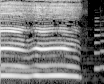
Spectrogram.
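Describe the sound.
A girl cries in a long, high, sustained wail that holds steady and then breaks off abruptly, followed by a short, fainter whimper.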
